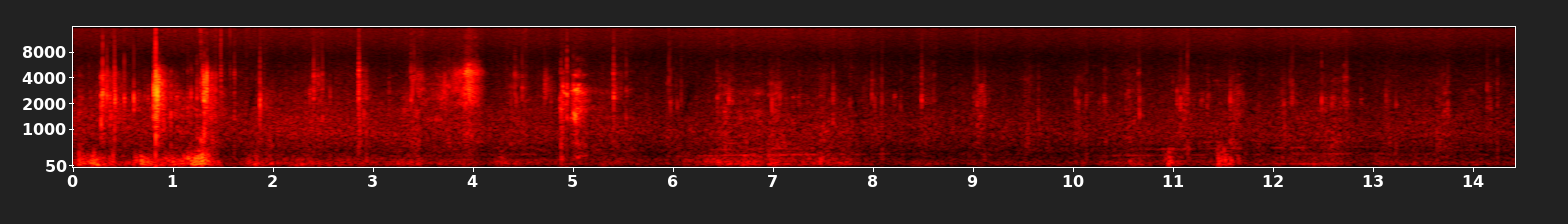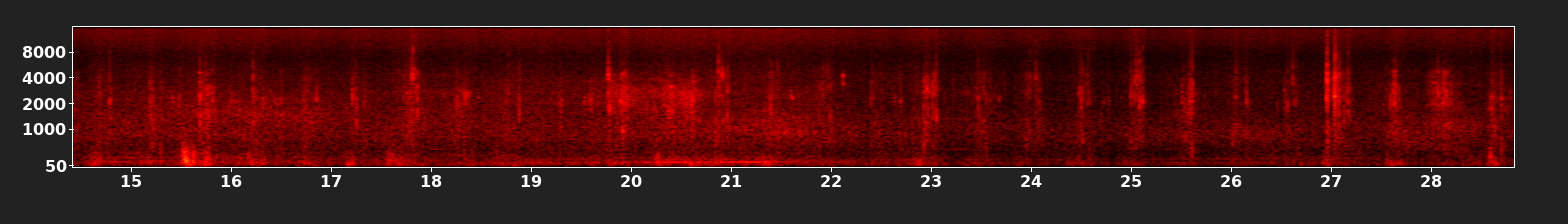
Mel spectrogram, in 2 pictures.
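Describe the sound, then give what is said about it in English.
Steady footsteps of someone taking a morning walk outdoors on a hot, sunny day, moderately loud, with a regular stride, occasional scuffs and faint creaks over a soft background hum. “I'm not the only one trying to get the walk in here before it gets too warm.”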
